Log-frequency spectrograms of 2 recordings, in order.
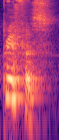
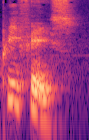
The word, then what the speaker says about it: preface: And it is pronounced preface, not preface. It bothers the hell out of me when I hear it.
